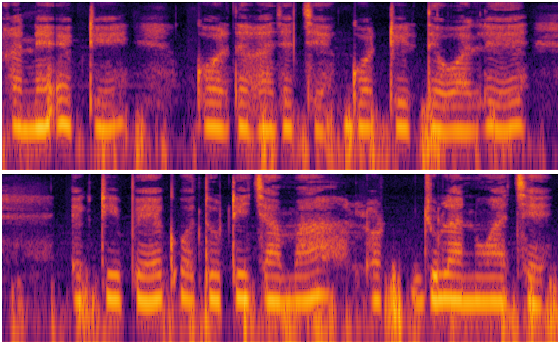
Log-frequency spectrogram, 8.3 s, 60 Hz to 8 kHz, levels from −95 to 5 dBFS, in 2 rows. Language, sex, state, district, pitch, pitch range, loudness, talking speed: Bengali, female, Assam, Hailakandi, 210 Hz, 200-215 Hz, -21 LUFS, 110 wpm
